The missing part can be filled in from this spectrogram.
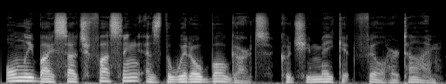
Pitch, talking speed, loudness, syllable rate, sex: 115 Hz, 200 wpm, -16 LUFS, 4.4 syllables/s, male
